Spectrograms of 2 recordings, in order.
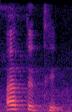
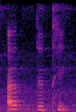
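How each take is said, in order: The two takes are said the same way.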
